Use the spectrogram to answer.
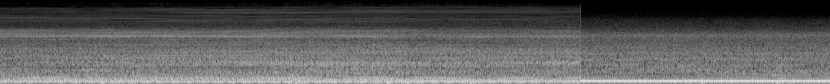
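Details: Fox Body Mustang V8, carburetor (not fuel injection), cold and warming up on the choke after a no-parts fix. Steady, even rumble at a raised idle with no stumble or hunting; owner says it never ran smoother. Normal fast idle.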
